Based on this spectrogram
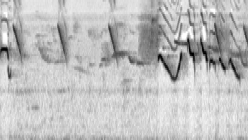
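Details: Magpie-robin song used to provoke other birds into singing: a few soft scattered notes, then a loud fluent run of whistled, looping phrases in the final two seconds.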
